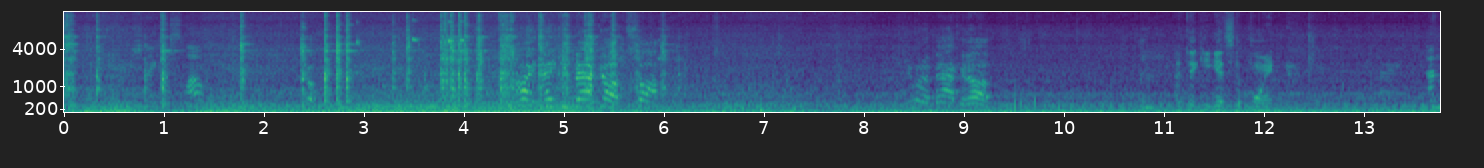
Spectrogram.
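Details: Horrible irregular clunks and rattles from the front end of a 2001 Dodge Durango 5.9 4x4 while driving, coming and going with bumps over road rumble; owner suspects tie rod or ball joint, source not pinned down.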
